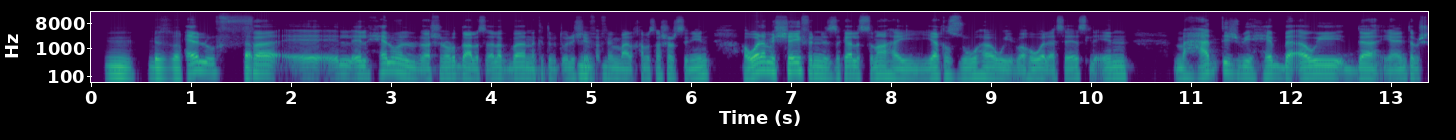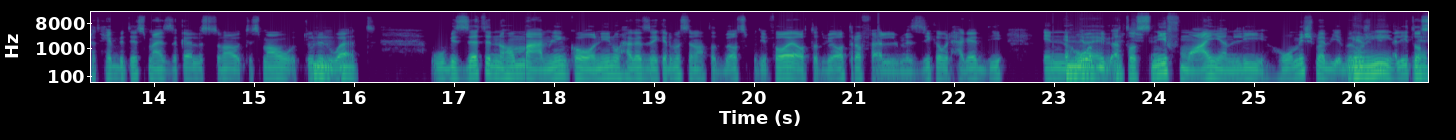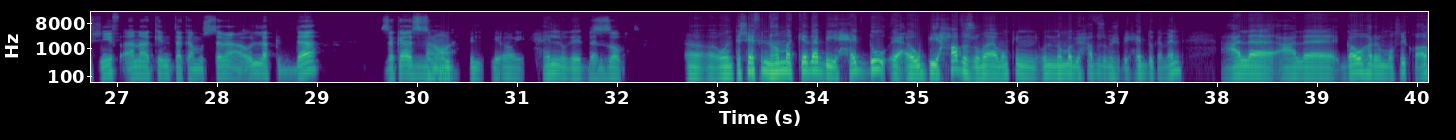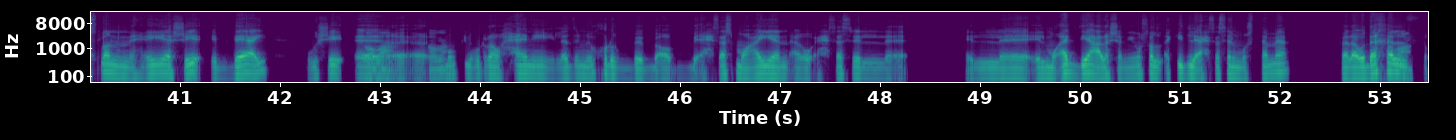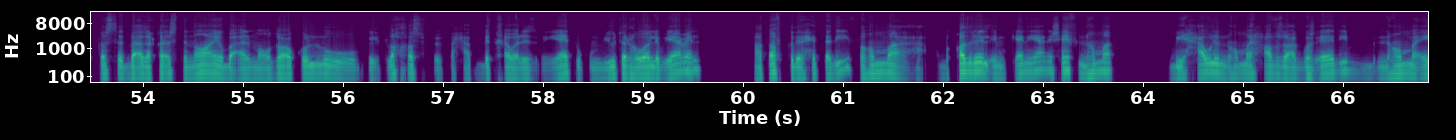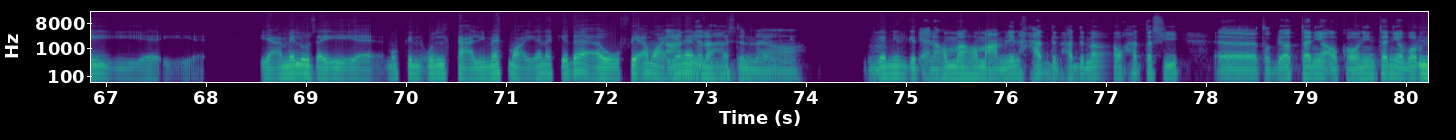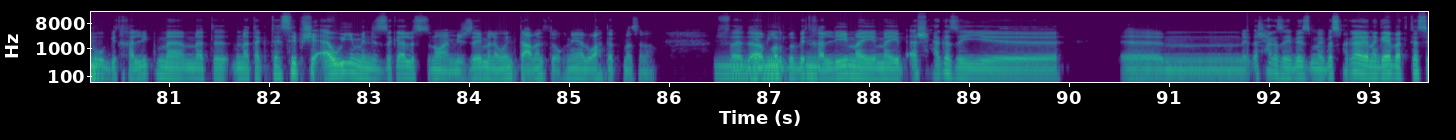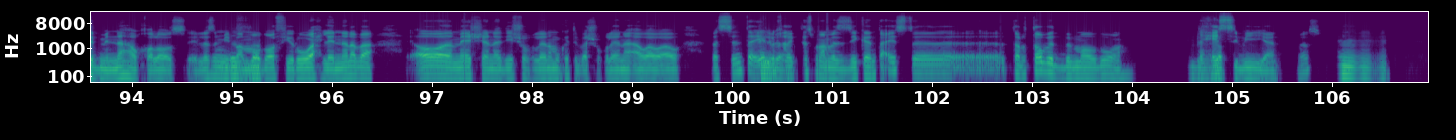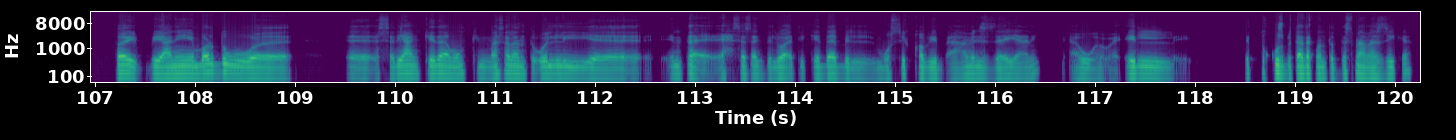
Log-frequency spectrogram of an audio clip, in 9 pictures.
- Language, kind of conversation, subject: Arabic, podcast, إزاي التكنولوجيا غيّرت علاقتك بالموسيقى؟
- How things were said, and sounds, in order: in English: "بالai"; tapping; unintelligible speech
